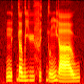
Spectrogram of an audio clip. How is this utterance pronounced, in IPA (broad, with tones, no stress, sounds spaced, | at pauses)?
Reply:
n̪ ɪ˨˥ k̚ j ɐ˧ w j yː˧ f ɪ˨˥ k̚ j ʊ˨˥ ŋ j aː˨˧ w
